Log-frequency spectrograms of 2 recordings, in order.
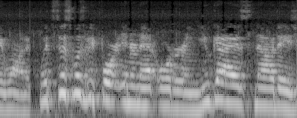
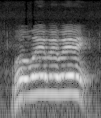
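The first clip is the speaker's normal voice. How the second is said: loud, high, urgent call; startled shout; 8 semitones higher, 9 dB louder than usual. Retold or imitated. Customer calling the waiter back with a loud high shout. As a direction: stop the waiter dead with a shout. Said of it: "this customer stops me by going".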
